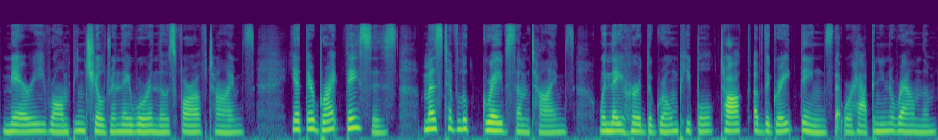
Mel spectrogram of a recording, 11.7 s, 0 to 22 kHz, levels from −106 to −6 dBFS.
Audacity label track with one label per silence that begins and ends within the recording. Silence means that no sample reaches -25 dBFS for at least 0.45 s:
2.910000	3.680000	silence
4.730000	5.320000	silence
6.920000	7.520000	silence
